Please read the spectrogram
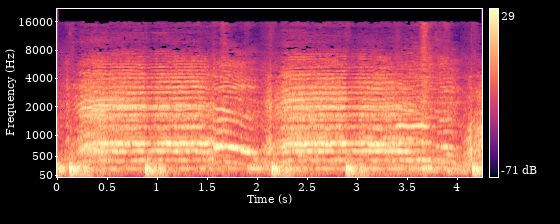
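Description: Mixed choir of women and men singing together, holding two long phrases that each slide down in pitch at the end, over a steady low beat.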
